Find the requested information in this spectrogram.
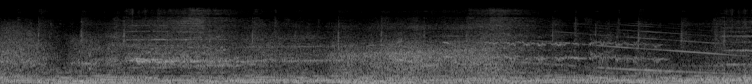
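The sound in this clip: A video game car skids during a police chase, with steady roaring engine noise and screeching tyres, while gliding siren tones sweep through the mix.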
